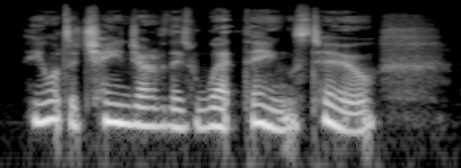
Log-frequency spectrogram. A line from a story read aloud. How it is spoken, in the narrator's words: Jiangxing sighs to himself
